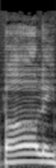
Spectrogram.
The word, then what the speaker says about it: Bali: Yeah, was it Marley? It was in Marley where that huge massive bomb went off. – The Bali bomber. – Barley. Yeah, that's right. I have the pronunciation wrong.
